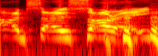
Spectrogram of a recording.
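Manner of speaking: loud, shrill, blaring robotic voice. Retelling how a bad phone line made them sound: robotic Dalek voice. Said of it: "presumably he was hearing".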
